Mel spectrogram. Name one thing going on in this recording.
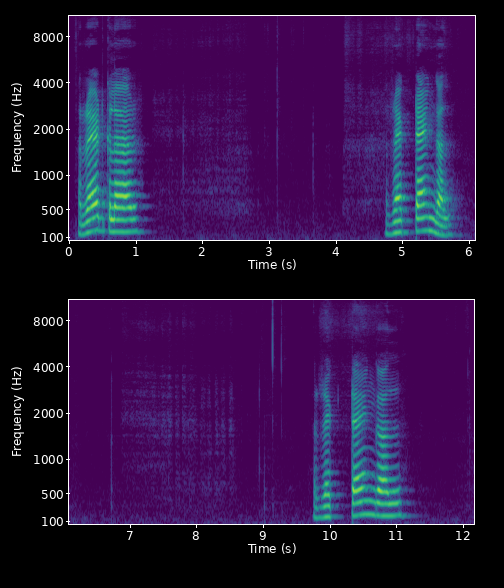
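A felt-tip marker squeaks and scratches across paper.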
